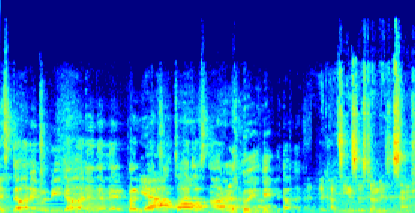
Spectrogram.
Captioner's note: laughs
